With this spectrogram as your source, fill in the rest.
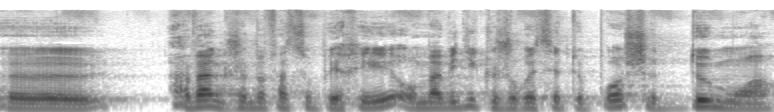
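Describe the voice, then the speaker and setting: A woman speaks with a very deep, low pitch. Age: 70s. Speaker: patient. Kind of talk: testimony. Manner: halting, many hesitations.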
